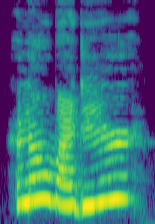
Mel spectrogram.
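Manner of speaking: very high, creaky disguise voice, like a wolf. Narrator reads the wolf answering the girl from grandmother's bed, in a high, creaky voice. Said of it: "said the wolf in a high, creaky voice".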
